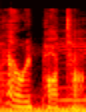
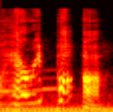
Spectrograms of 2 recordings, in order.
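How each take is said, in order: First: The t in Potter is pronounced. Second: The t in Potter is dropped. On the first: "não" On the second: "falando ... porque eles vão meio que comer o T"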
